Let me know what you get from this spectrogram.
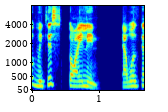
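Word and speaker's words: ptyalin: दे दो which is टॉयलीन। क्या बोलते हैं उसको? टॉयलीन एंजाइम। अब टॉयलीन में ना पी साइलेंट होता है।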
